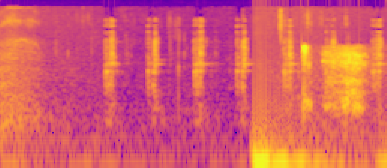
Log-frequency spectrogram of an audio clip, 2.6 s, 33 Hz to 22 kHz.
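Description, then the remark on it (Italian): A 30-second countdown timer ticks in a steady, regular rhythm of sharp clicks, then a loud, buzzy alarm-like burst with a low rumble takes over near the end. “quindi al partire del timer dei 30 secondi eh, aggiunga la sua voce alla borgopedia, vada.”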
